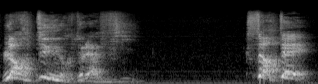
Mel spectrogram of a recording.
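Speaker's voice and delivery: high raging shout; furious shout. Acted. Elvire driving Don Juan out, with a high raging shout. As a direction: throw him out with a scream. Insults and orders him out.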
